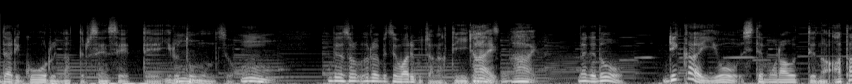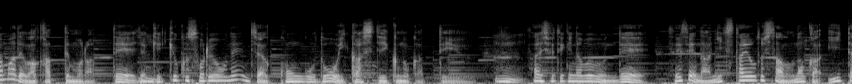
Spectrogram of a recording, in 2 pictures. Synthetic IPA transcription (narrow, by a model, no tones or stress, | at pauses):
d̪aɾʲiɡo̞ːɾɯ̟ɲ̟nat̪ːe̞ɾɯ̟sẽ̞ɰ̃se̞ːt̪ʰːe̞̰iɾɯ̟t̪o̞ːmõ̞ːnd̪esɨjo̰ | ebeisoso̞ɾe̞abe̞t͡sɨɲiβaɾɯkɯd͡ʑa̰nakɯ̟̥t̪eiːt̪om̰̃ːsonai | d̪ak̬e̞d̪o̞ | ɾʲikaio̞ɕi̥t̪e̞mo̞ɾaɯ̟t̪ːeiɯ̟no̞a̰ʔat̪amad̪e̞βakat̪ːe̞mo̞ɾa̰t̪ːe̞d͡ʑake̞kʲːokɯ̟so̞ɾe̞o̞ne̞d͡ʑakõ̞ŋɡo̞d̪o̞ːikaɕi̥t̪e̞ikɯ̟no̞ka̰t̪ːe̞̰jɯ̟̰ː | saiɕɨ̟ːt̪̬e̞kʲinabɯ̟bɯ̟̃nd̪e̞sẽ̞ɰ̃seːnaɲ̟it͡sɨ̥t̪aijo̞ːt̪o̞ɕi̥t̪anonãŋka̰ʔiːt̪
